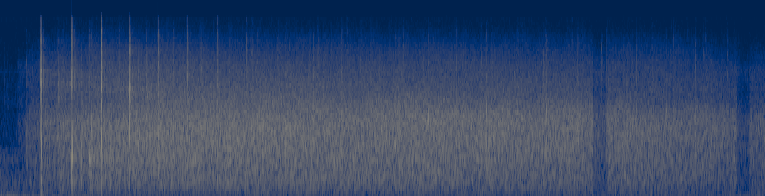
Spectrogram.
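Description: A ceremony audience breaks into warm applause for Dr. Shuli Wong at a paramedic epaulette and recognition event, a few sharp opening claps swelling into steady, sustained clapping across the room that fades near the end.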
